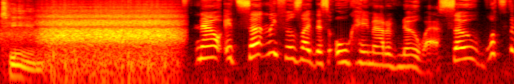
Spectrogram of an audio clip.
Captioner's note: cheers and Applause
